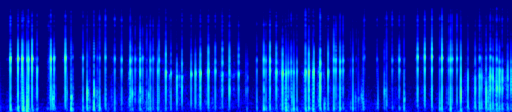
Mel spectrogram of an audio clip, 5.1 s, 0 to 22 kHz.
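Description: A glass rod taps the side of the small gold metal mesh grille on a mini microphone, making a rapid, uneven run of about 31 short, bright metallic ticks with a ringing tone around 2.5 kHz. Each tap dies away almost instantly, with very little low end.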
